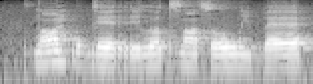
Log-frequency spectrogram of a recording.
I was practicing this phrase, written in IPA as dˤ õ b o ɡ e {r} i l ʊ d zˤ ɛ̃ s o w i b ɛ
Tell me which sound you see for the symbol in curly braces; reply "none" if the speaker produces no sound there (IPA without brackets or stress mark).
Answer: r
